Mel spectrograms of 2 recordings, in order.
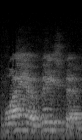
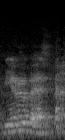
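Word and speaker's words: Buena Vista: where that street it should be pronounced bueno vista but it's reported in our language it's pronounced university and i'll never forget that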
